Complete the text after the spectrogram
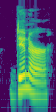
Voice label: "dinner", English

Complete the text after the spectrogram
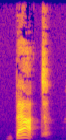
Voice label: "bat", English

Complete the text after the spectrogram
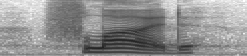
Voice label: "flood", English

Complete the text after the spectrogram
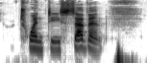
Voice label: "twenty seventh", English

